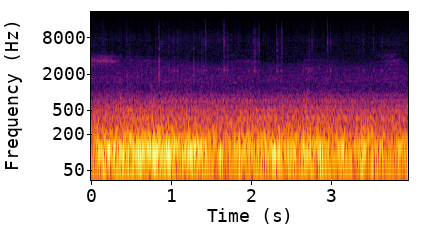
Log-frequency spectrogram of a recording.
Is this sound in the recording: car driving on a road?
yes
